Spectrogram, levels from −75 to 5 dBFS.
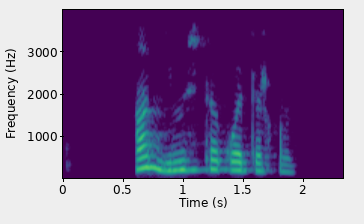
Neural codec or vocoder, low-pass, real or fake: codec, 16 kHz, 8 kbps, FreqCodec, larger model; 3.6 kHz; fake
